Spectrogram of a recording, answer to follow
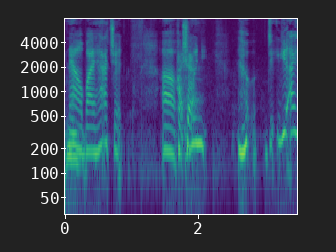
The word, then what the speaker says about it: Hachette: out right now by Hachette. Hachette. I said it right, didn't I? Hachette. Oh, Hachette, whatever. Hachette. Whatever. It's a Hachette. wow, everybody's going to say Hatchet, so fuck it.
